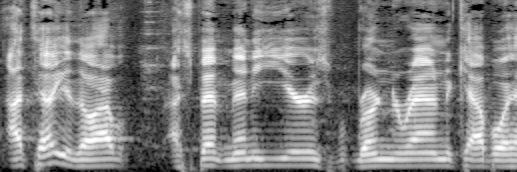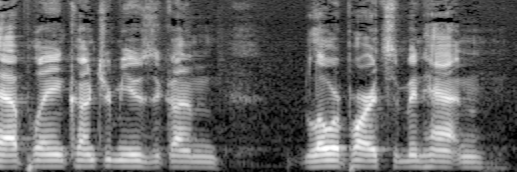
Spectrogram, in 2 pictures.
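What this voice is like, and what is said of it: Country boy accent. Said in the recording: “this country boy accent you have”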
